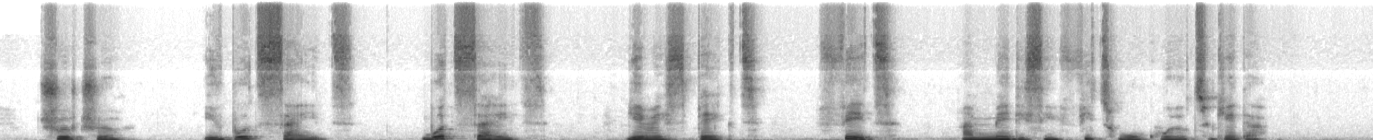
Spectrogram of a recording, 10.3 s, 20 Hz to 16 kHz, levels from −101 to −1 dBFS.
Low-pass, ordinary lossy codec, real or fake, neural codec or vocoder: 14.4 kHz; Opus, 24 kbps; real; none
